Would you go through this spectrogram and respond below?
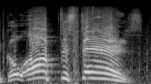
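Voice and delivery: loud, slow, high yell up the stairs; stretched-out angry command; shouted order. Real, not acted. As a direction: bellow it at a teammate who isn't moving. Yelling at teammate during fight.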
